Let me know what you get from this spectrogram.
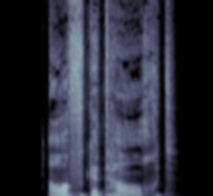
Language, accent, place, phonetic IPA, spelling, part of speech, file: German, Germany, Berlin, [ˈaʊ̯fɡəˌtaʊ̯xt], aufgetaucht, verb, De-aufgetaucht.ogg
- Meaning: past participle of auftauchen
